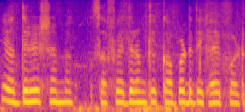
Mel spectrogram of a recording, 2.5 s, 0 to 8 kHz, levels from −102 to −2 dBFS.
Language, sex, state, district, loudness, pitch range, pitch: Hindi, female, Jharkhand, Garhwa, -16 LUFS, 275-290 Hz, 280 Hz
